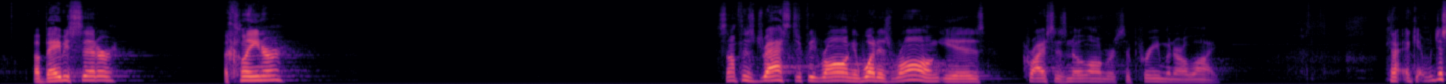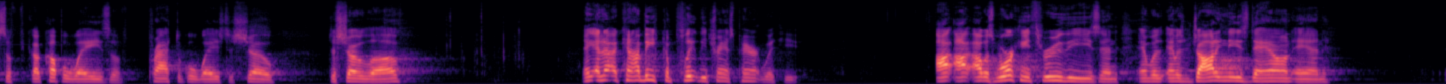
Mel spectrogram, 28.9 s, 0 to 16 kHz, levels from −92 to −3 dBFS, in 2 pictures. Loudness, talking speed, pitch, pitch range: -31 LUFS, 130 wpm, 145 Hz, 125-175 Hz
